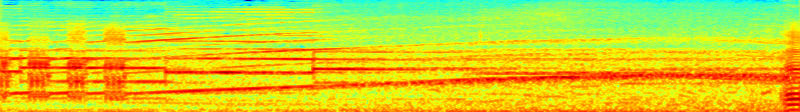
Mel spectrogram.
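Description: Emergency vehicle siren on the street: a brief choppy stretch of high tones, then a slow wail rising in pitch over about three seconds, over a low rumble of traffic.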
